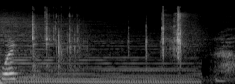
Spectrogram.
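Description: Background music with a steady chord under a few sharp clicks as a red plastic shipping plug is pulled out of a Smith & Wesson M&P Shield .40 pistol. The two loudest clicks come near the end.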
